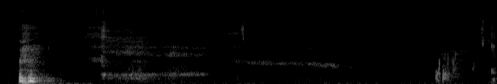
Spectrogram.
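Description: A sip of water with wet mouth noises and a soft swallow, then a quiet gulp-like tone and a small clunk near the end, no talking.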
